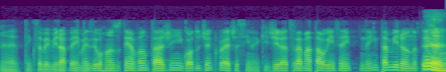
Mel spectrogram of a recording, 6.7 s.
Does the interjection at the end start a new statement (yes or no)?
yes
